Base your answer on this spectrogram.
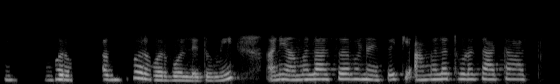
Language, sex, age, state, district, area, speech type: Marathi, female, 18-30, Maharashtra, Nashik, urban, conversation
